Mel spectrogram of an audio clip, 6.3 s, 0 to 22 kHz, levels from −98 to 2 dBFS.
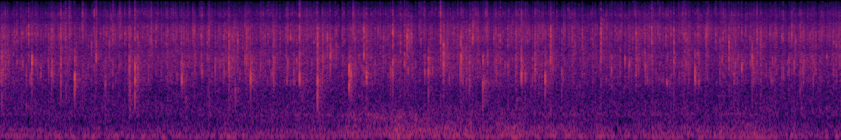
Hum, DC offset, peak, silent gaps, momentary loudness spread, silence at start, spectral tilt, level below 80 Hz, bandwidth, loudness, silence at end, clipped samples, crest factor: none; under 0.1%; -16 dBFS; none; 3 LU; 0 s; 0.5 dB/octave; -66 dBFS; over 20 kHz; -40 LUFS; 0 s; under 0.1%; 28 dB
